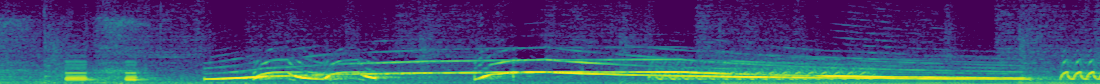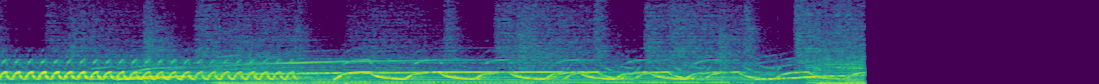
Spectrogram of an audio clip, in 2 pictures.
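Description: A police siren wails and warbles close by.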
